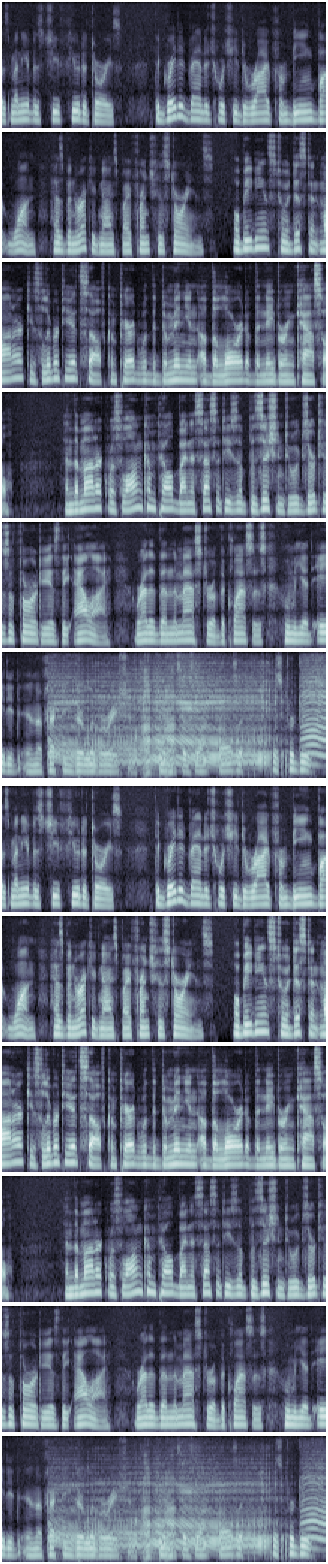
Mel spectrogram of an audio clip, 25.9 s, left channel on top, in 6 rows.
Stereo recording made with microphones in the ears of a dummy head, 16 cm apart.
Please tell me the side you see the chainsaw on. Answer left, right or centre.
left.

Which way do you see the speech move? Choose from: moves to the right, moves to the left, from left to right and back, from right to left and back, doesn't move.
moves to the left.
